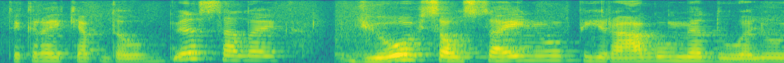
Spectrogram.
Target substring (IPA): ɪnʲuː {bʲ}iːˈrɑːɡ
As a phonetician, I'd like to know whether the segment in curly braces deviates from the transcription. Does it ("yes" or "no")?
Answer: yes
